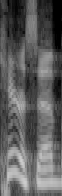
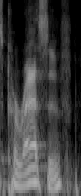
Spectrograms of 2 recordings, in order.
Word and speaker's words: Karasev: It's because it looks like Karasev, but I'm pretty sure when I listen to the games on League Pass, it's always Karasev.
